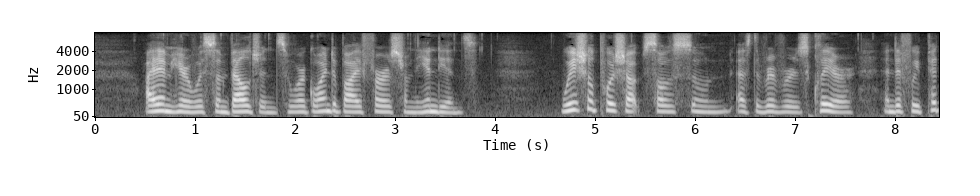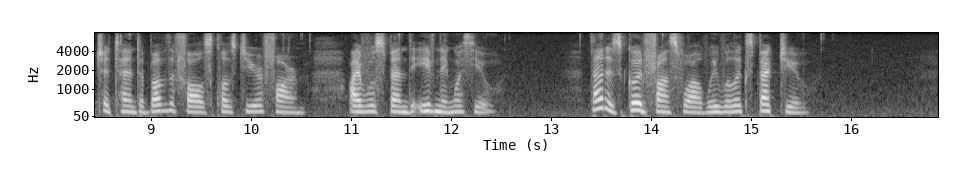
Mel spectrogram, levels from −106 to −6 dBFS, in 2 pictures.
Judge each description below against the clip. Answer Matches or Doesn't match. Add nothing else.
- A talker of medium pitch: Doesn't match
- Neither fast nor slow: Matches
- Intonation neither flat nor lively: Doesn't match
